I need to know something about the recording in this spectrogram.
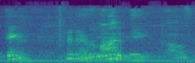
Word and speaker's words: Kanin: so I kept Kanin, but I pronounced it Kanin because I wanted to remember that when I came up with Martyr, I was researching Cain and Abel. If you say Cain and Abel, Canaan.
